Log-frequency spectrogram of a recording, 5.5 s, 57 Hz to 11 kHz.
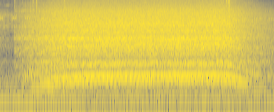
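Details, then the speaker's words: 1985 Merkur XR4Ti radiator cooling fan powered directly from 12V battery, tested both polarities: spins up to steady even whirring hum and runs smoothly reversed; fan motor functional, fault likely in wiring. "there it is it works both directions so the and is functional I've never heard it turn on before"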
